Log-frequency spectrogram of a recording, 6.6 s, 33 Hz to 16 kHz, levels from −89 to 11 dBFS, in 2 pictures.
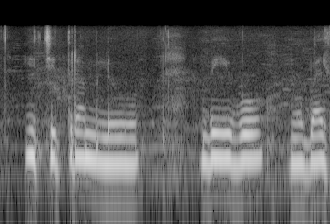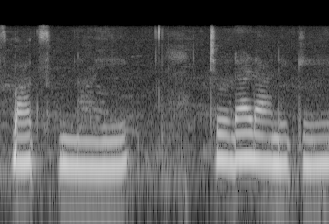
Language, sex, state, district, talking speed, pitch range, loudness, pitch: Telugu, female, Andhra Pradesh, Sri Satya Sai, 65 wpm, 175-195 Hz, -16 LUFS, 185 Hz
